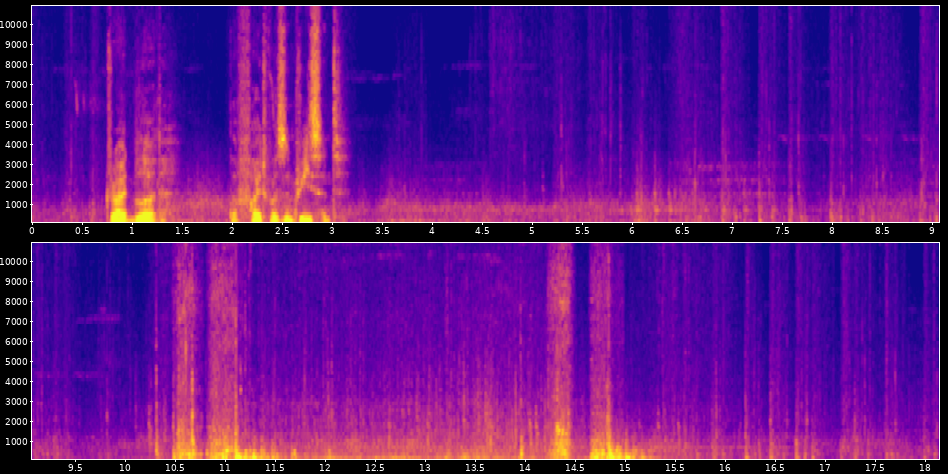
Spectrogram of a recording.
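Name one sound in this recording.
Footsteps tread softly across a wooden floor.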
